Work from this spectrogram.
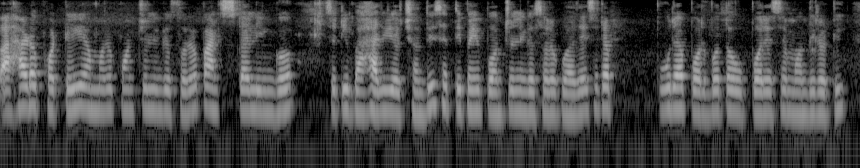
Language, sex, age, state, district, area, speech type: Odia, female, 18-30, Odisha, Balasore, rural, spontaneous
